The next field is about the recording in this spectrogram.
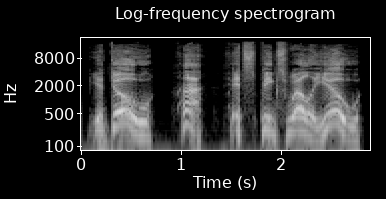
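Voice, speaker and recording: A short, squat goblin who answers everything with dry sarcasm. The voice is high and gravelly, and it jumps around sharply, heard close and dry. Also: male voice, sing-song, takes it slowly, bright, forceful tone, dry recording, heavily acted. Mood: sarcastic. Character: small squat grumpy male goblin.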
